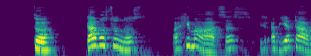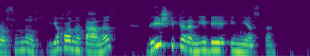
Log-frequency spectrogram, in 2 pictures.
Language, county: Lithuanian, Utena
